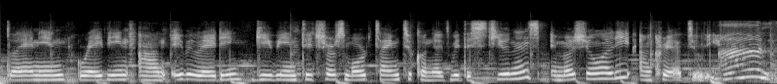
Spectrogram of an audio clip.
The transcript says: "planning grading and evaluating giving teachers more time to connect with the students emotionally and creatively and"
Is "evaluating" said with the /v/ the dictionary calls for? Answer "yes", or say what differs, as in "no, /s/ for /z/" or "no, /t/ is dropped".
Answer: no, /b/ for /v/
